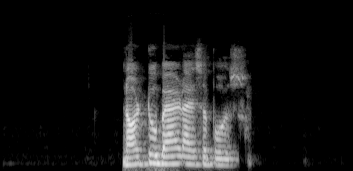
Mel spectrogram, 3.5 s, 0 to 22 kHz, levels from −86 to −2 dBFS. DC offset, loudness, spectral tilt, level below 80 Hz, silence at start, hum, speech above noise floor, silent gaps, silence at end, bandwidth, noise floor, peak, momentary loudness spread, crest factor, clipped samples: under 0.1%; -15 LUFS; -7 dB/octave; -58 dBFS; 1.25 s; none; 63 dB; none; 1.1 s; 7.6 kHz; -78 dBFS; 0 dBFS; 11 LU; 20 dB; under 0.1%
